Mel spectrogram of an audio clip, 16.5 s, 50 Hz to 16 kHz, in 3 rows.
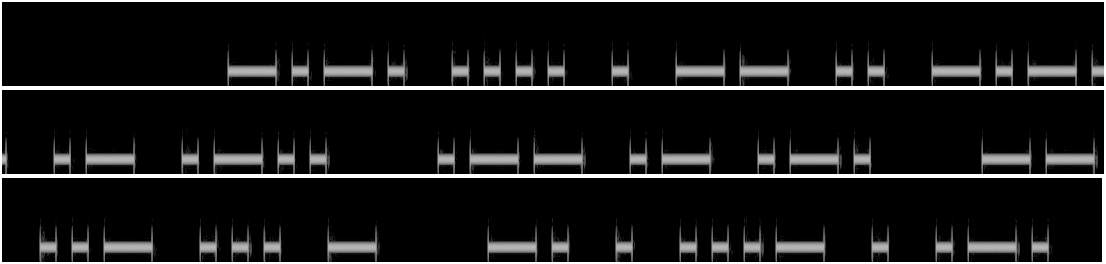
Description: Morse code, heard as a keyed tone, about 15 wpm, 700 Hz. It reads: CHEMICAL WAR MUST NEVER
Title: Sentences from Top 1200 Words 15wpm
